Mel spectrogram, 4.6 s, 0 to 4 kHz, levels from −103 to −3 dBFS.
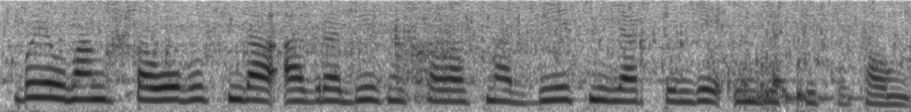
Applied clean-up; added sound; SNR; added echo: none; Toilet flush; 14 dB; none.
